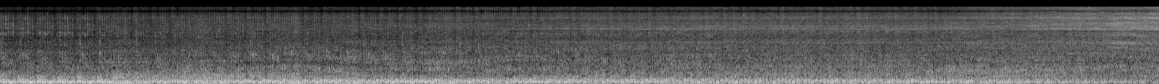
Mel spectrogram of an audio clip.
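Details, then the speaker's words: Plymouth Suburban wagon, carb just cleaned again and rebuilt, ignition parts all new, must run rich to idle, vacuum lines capped except timing advance: uneven stumbling idle with exhaust-leak chuff; misfire, owner suspects intake manifold leak, unconfirmed. "you probably hear it now i do have an exhaust leak"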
